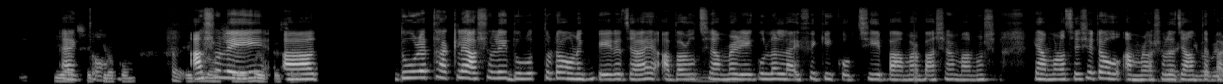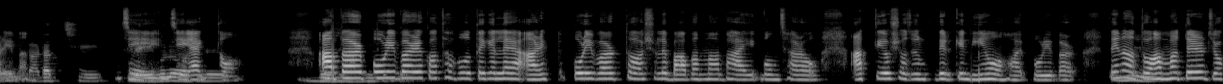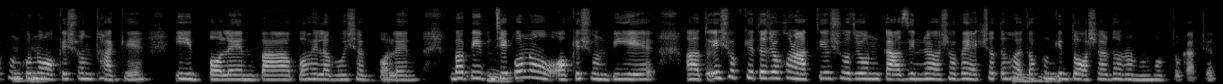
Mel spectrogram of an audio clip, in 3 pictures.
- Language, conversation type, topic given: Bengali, unstructured, আপনি কেন মনে করেন পরিবারের সঙ্গে সময় কাটানো গুরুত্বপূর্ণ?
- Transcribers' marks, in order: distorted speech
